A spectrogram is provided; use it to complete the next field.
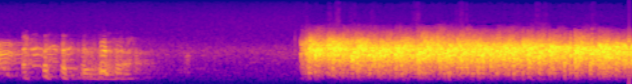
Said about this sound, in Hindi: ये तो तालियों के लिए बहुत बहुत धन्यवाद।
